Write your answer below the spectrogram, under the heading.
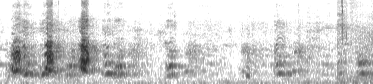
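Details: Daizy, a pet Labrador Retriever, at a Bangalore pet resort pool on a Friday, refusing to leave the water: three sharp barks in quick succession, then softer scattered barks and yips fading out.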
